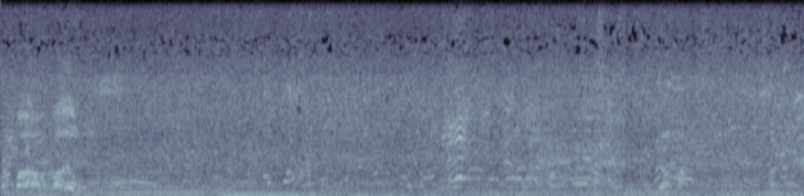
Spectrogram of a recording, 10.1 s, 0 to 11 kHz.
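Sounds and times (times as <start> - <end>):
voices calling out: 0.0 - 10.0.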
